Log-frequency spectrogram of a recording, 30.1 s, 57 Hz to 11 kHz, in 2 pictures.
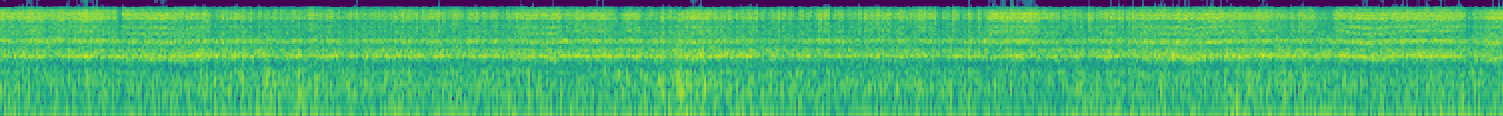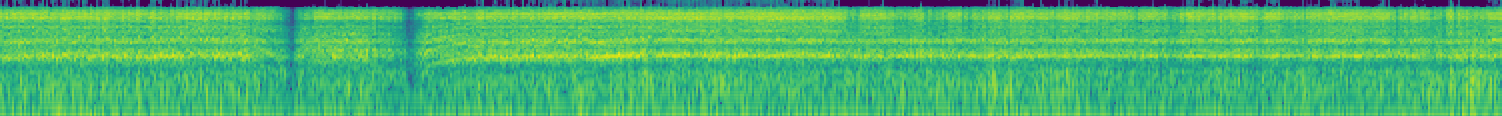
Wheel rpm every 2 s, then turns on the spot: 230, 230, 230, 230, 230, 230, 230, 210, 170, 110, 210, 230, 230, 230, 230.
none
